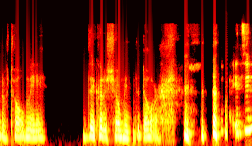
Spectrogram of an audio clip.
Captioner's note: laughs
